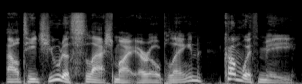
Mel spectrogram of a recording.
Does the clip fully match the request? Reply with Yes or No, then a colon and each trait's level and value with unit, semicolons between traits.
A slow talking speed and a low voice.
No: average, 200 wpm; low, 120 Hz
